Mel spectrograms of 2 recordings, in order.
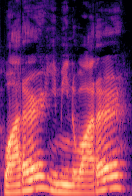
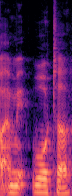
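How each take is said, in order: First: "water" as a questioning "wah-terr"; mocking Canadian pronunciation. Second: Said in the usual way. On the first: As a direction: say "water" Canadian-style, open "ah" vowel, sounded final r. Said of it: "they always take the piss at me when I say water". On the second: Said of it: "when I say water".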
